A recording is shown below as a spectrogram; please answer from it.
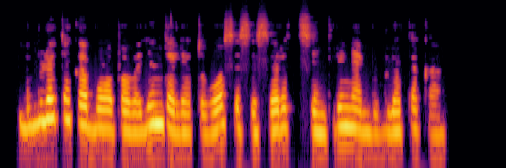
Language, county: Lithuanian, Kaunas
